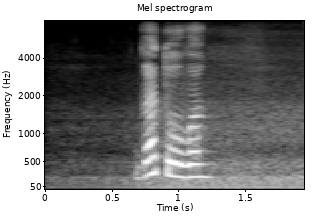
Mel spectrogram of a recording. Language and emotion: Russian, neutral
